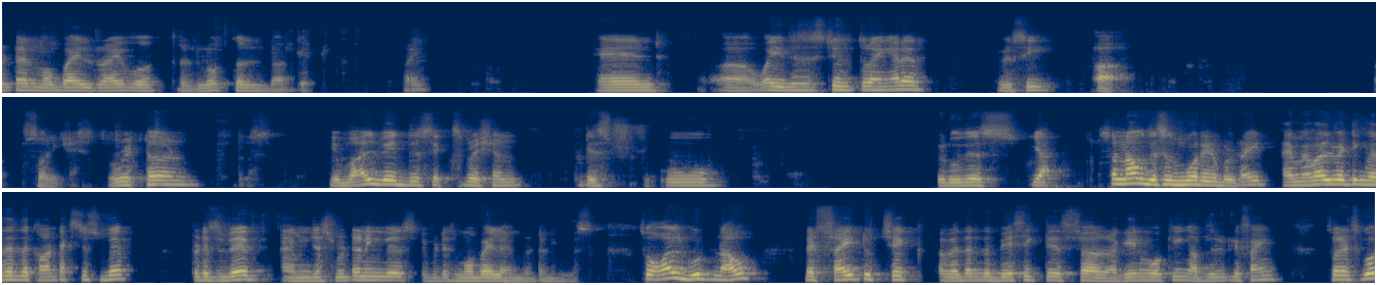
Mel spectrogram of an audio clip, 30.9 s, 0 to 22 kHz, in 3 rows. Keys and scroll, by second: 1.6 Return.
